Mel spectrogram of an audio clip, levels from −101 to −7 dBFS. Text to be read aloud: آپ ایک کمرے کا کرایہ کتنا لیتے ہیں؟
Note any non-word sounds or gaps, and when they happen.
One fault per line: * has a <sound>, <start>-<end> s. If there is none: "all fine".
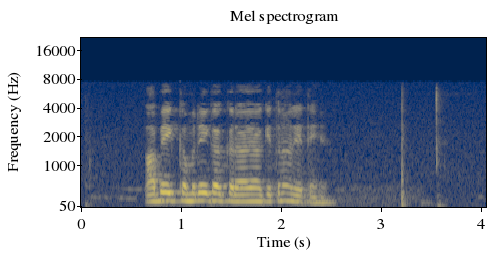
* has a thud, 3.2-3.3 s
